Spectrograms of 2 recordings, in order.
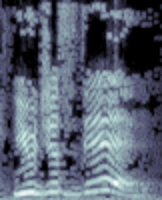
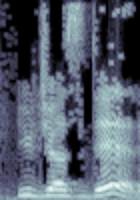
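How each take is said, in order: First: "You just did" slowed, DID landed with a falling close; slow pointed comeback. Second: Said in the usual way. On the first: Shown as a demonstration. Teacher tells the doubtful kid he already used it, slow emphatic "You just did". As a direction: drive it home to the doubting student, slow and pointed. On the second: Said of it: "And I went".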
